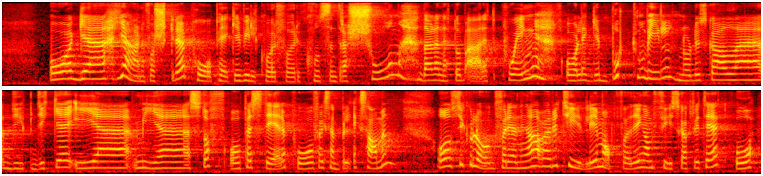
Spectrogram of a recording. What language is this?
Norwegian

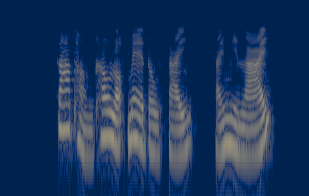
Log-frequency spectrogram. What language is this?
Cantonese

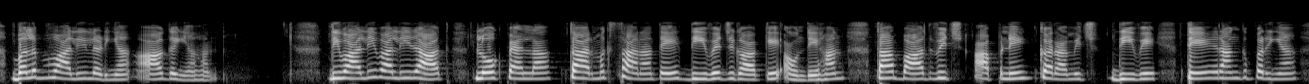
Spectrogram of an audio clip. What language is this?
Punjabi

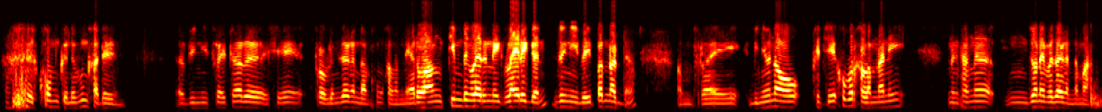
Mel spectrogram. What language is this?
Bodo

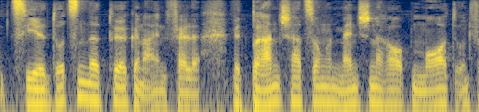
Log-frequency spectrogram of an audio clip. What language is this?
German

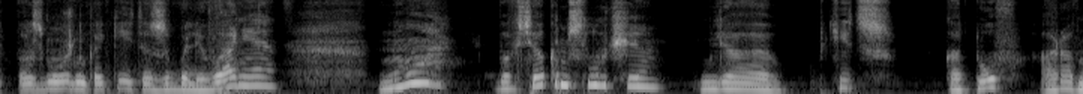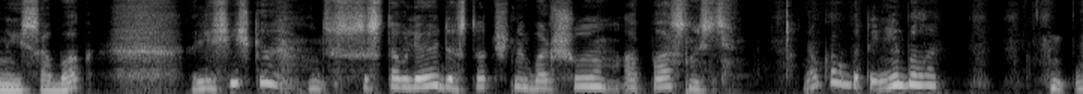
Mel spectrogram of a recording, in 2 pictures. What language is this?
Russian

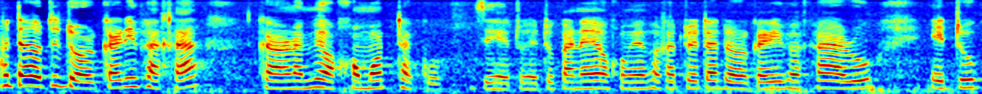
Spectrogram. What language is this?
Assamese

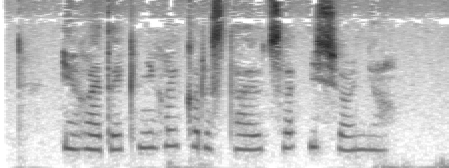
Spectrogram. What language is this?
Belarusian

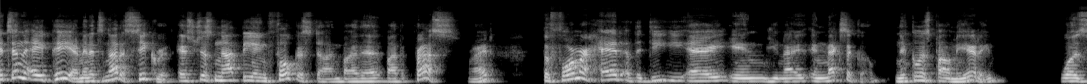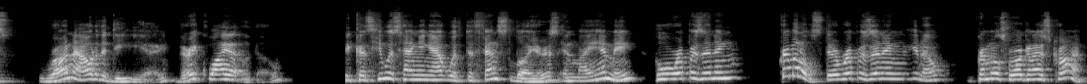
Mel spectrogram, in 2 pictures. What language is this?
English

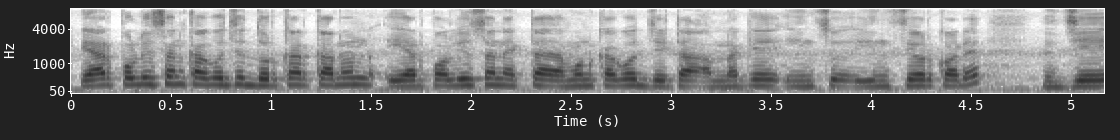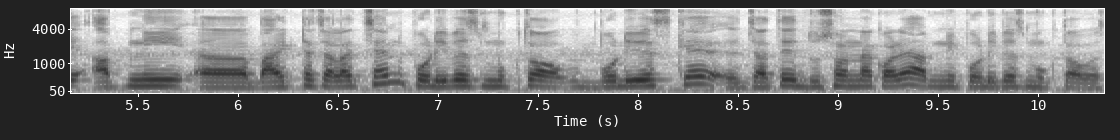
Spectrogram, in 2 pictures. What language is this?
Bangla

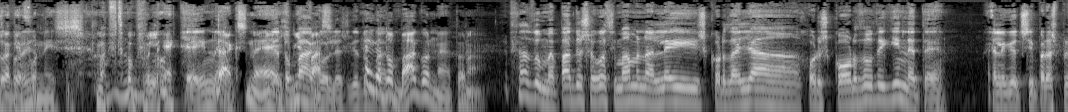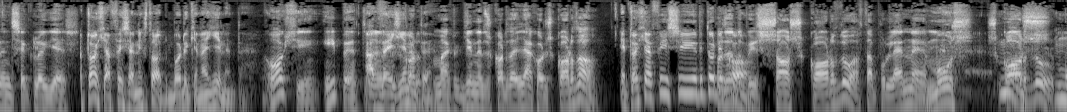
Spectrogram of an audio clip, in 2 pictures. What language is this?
Greek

